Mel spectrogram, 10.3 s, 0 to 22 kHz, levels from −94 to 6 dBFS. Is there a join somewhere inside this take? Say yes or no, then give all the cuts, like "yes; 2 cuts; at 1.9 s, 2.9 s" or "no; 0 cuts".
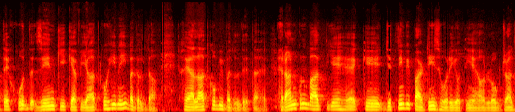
yes; 1 cut; at 5.5 s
